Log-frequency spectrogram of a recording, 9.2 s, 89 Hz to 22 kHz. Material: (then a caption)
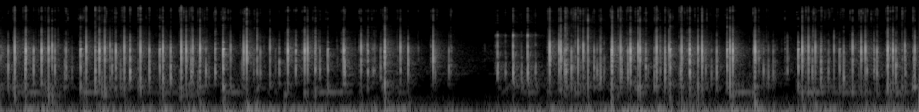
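Plastic. Two hands type with their fingertips on a Zoom65 65% mechanical keyboard with a solid metal case and grey and white SA-profile plastic keycaps, resting on a desk mat. Fast, dense key presses make short, sharp clacks centered around 1.8 kHz with bright edges, over a steady low rumble. The typing pauses briefly just before the midpoint, then resumes at the same steady pace.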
